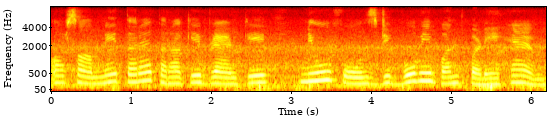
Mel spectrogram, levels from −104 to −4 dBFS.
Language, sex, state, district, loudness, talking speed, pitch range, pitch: Hindi, female, Punjab, Fazilka, -16 LUFS, 135 wpm, 185-230 Hz, 205 Hz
